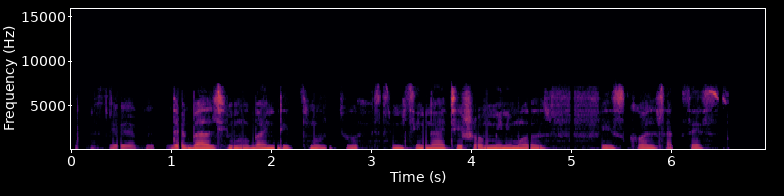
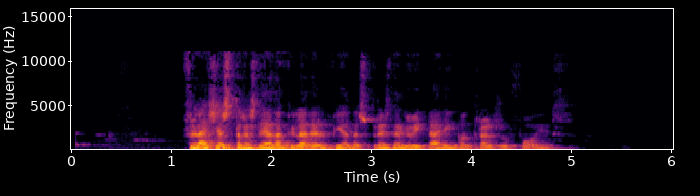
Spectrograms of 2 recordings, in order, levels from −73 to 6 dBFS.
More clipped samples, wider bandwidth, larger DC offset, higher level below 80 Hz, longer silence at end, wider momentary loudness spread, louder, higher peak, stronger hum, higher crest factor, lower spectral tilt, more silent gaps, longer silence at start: neither; second, 7.8 kHz vs 11.5 kHz; neither; about the same, -64 dBFS vs -60 dBFS; second, 0.35 s vs 1.2 s; second, 12 LU vs 15 LU; second, -35 LUFS vs -16 LUFS; second, -16 dBFS vs 0 dBFS; neither; about the same, 20 dB vs 18 dB; second, -5 dB/octave vs -6.5 dB/octave; first, 0.84-0.94 s, 2.22-2.27 s, 6.03-6.09 s vs none; second, 0.05 s vs 1.15 s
